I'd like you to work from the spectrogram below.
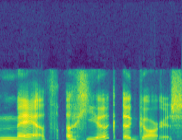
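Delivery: loud, very slow cartoon dog voice. Showing a habit of saying things in Goofy's voice, Goofy voice. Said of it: "just say things in like Goofy's voice".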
